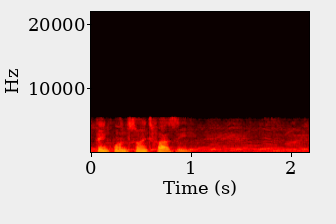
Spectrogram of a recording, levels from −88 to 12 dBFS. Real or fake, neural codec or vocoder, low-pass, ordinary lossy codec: fake; vocoder, 24 kHz, 100 mel bands, Vocos; 5.4 kHz; none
